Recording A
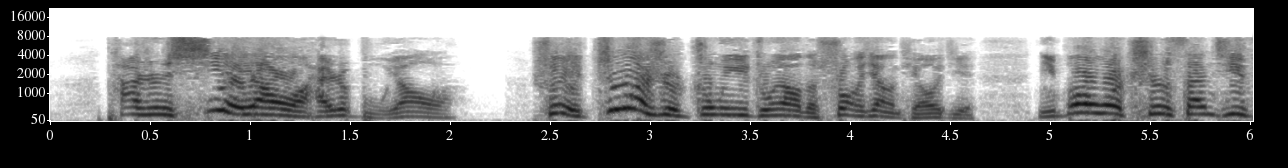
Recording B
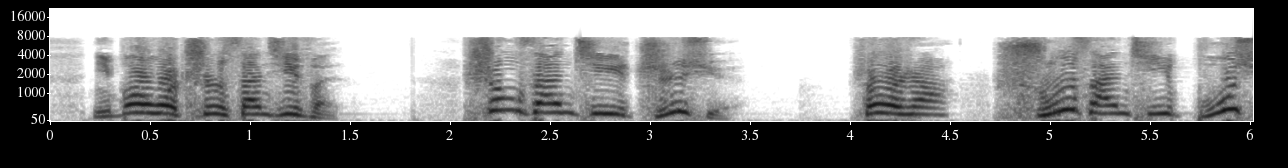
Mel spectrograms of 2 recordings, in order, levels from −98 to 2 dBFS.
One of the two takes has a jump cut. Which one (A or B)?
A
